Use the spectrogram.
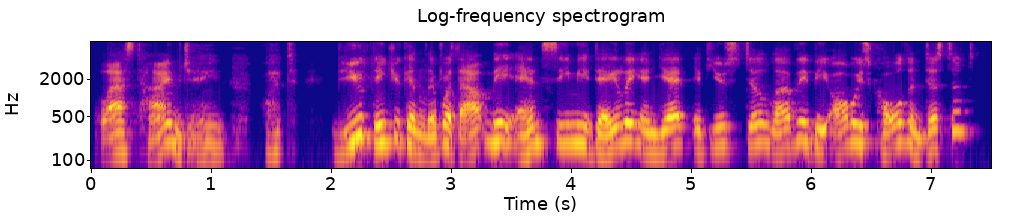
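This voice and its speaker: A man reading an audiobook, voicing a passionate middle-aged gentleman who pleads and storms. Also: on the high side, lively intonation, normal speed, few pauses, breathy edge, pitched above the performer's own voice. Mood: pleading. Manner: impassioned, pleading, rising to loud outbursts.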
